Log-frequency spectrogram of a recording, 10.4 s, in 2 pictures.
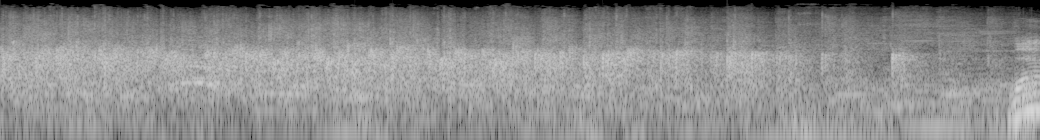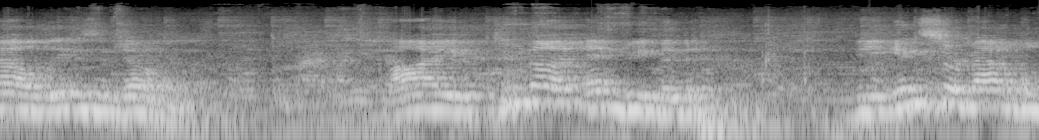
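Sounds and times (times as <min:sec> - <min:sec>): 
audience applause: 0:00.0 - 0:04.7
speech: 0:05.0 - 0:06.2, 0:07.2 - 0:08.9, 0:09.5 - 0:10.3.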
